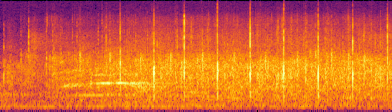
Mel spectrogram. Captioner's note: audience claps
